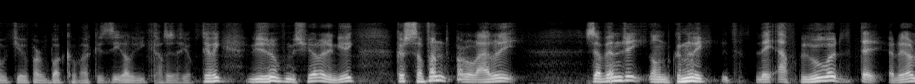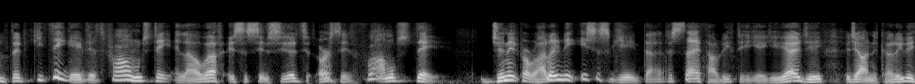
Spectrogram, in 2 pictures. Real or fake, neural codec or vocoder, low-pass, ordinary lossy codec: fake; codec, 16 kHz in and 24 kHz out, 0.4 kbps, LongCat-Audio-Codec, four codebook decoder; 7.2 kHz; none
